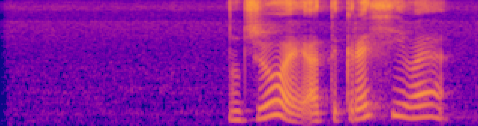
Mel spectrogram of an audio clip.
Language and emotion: Russian, positive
